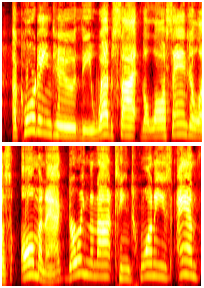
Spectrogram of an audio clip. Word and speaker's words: Los Angeles: radio announcers and journalists they agreed to the angelized version Los Angeles there you go that's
